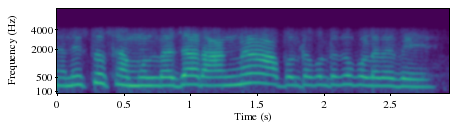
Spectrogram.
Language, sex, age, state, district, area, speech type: Bengali, female, 18-30, West Bengal, Cooch Behar, urban, conversation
